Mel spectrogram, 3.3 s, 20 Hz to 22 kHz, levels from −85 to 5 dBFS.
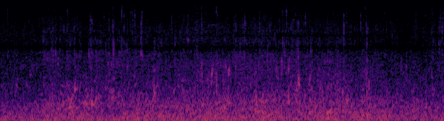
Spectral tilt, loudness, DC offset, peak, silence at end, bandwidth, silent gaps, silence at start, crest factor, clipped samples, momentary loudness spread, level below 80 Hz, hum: -5.5 dB/octave; -45 LUFS; under 0.1%; -30 dBFS; 0 s; over 20 kHz; none; 0 s; 14 dB; under 0.1%; 3 LU; -52 dBFS; none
